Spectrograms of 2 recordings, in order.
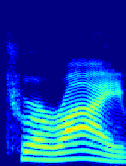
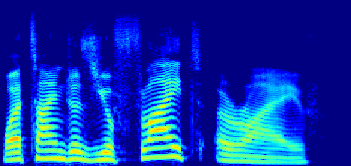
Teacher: The stress is on the second syllable. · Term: accent tonique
